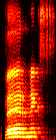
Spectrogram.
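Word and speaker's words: Wernicke: حاجه اسمها فيرنكس انكفالوباثي، فيرنكس تنطق زي الفولكس فاجن كده، فيرنكس انكفالوباثي هنشرحها كمان شويه، زي ريجيديتي بتحصل وبيحصل زي كونفالجنس وبتخلص بكوما وديث.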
